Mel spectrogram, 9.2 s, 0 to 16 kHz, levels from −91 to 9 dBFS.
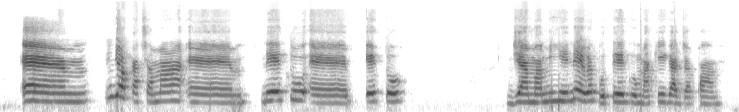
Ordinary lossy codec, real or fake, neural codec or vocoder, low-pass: Opus, 16 kbps; fake; vocoder, 44.1 kHz, 128 mel bands, Pupu-Vocoder; 14.4 kHz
